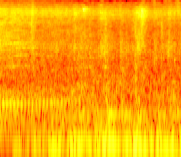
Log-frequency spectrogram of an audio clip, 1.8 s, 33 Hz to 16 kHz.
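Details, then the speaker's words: 2012 Toyota All New Avanza on rough road after fixing the electric power steering (EPS) knock with an O-ring on the bearing: low road rumble, no knocking or vibration from the steering. "sekarang suaranya Enak enggak ada getaran sama sekali padahal jalannya jalan di depan itu cukup rusak ya"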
